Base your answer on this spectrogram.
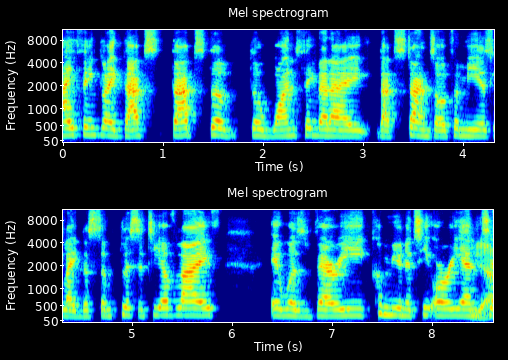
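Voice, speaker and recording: With a Trinidadian accent, a woman speaks at a moderate pace and a medium pitch, her tone bright and sharp and her intonation flat and monotone. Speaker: podcast co-host, social worker and relationship coach. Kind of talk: casual chat.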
